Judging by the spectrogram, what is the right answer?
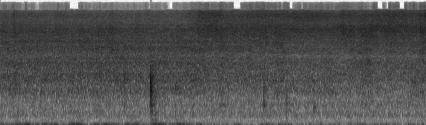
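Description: Ground beef sizzles steadily in a hot pan while a wooden spoon chops and crumbles it, a continuous frying hiss with a single sharp scrape of the spoon partway through.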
